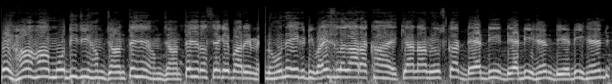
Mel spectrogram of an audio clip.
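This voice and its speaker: A high-pitched cartoonish character voice rattles along at a very fast pace. Background noise is clearly audible. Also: hardly any pauses. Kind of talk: comic overacting. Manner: excitable, keeps announcing "latest news".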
